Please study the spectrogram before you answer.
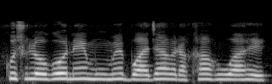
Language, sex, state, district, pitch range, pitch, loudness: Hindi, female, Madhya Pradesh, Bhopal, 225-255 Hz, 245 Hz, -15 LUFS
